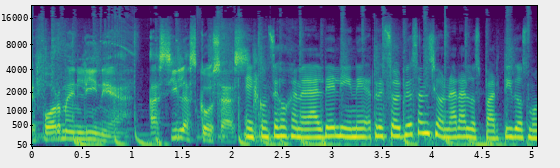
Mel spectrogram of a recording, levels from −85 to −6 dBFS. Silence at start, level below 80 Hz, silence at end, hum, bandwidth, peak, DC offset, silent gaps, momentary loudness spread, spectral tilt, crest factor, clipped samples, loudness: 0 s; -30 dBFS; 0 s; none; over 20 kHz; -4 dBFS; under 0.1%; none; 4 LU; -4 dB/octave; 10 dB; under 0.1%; -15 LUFS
